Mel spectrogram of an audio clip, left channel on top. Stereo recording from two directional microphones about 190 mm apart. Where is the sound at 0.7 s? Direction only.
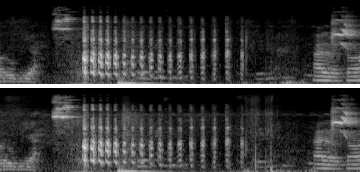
Centre (ahead or behind).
